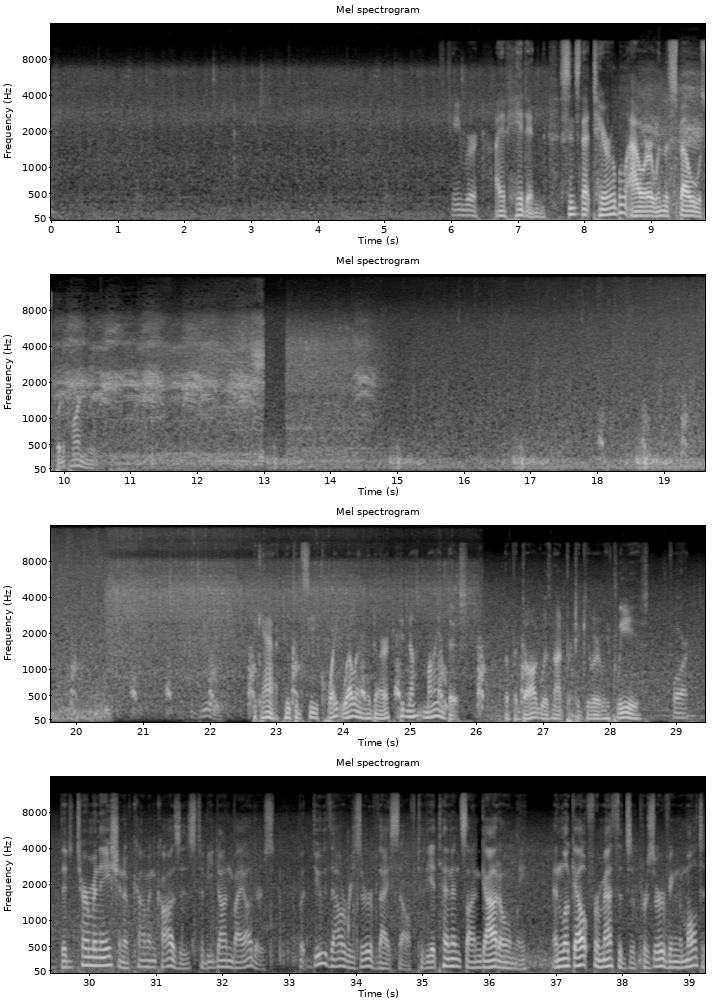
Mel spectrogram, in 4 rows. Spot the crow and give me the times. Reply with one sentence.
The crow can be heard from 8.4 to 14.9 s.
